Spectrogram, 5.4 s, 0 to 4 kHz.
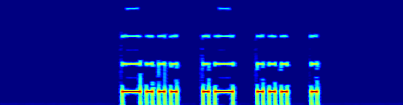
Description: Morse code, heard as a keyed tone, about 15 wpm, spaced as for 13 wpm, 520 Hz. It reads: BASE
